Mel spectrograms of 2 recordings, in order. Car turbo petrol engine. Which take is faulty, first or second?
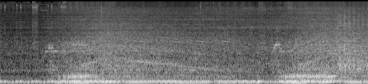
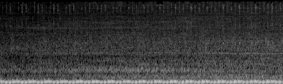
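first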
